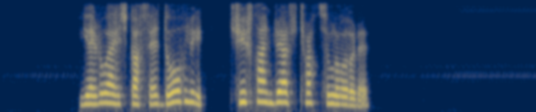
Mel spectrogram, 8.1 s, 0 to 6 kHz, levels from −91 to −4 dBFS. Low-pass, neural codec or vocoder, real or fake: 5.4 kHz; codec, 16 kHz in and 24 kHz out, 0.6 kbps, FocalCodec, streaming, 4096 codes; fake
